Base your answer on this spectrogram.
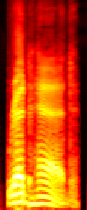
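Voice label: "redhead", American English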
